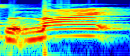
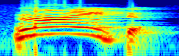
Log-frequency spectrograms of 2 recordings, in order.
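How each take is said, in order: First: "Night" broken as nai, t; attempted split. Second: Said in the usual way. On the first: Shown as a demonstration. Teacher testing if it splits, "Night" with its end broken off. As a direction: say "Night" with the final t detached. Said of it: "we cannot". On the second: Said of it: "you cannot split your sounds".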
